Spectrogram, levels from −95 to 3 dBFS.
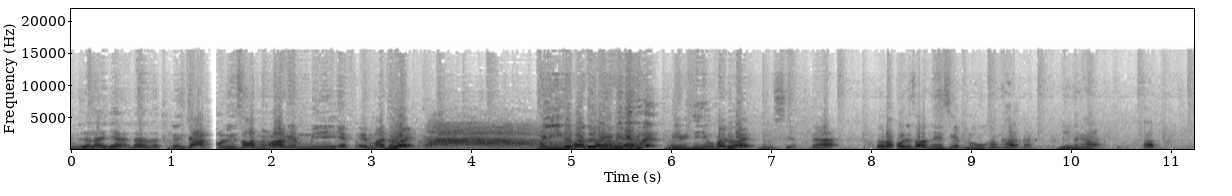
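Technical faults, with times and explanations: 1.37–1.47 s and 8.17–8.27 s, burst of packet loss: Each time, roughly a tenth of a second of the stream arrived too late or not at all. The receiver covered about 80 ms by extending the last sound it had and letting it fade, so a held, dimming stretch replaces the real audio. When the stream picks up again, the audio jumps forward, and about 80 ms of material between the two points is simply gone.
2.85–2.89 s, 3.87–3.91 s and 9.43–9.49 s, short concealed packet loss: These are brief dropouts where small pieces of the stream missed the decoder. The first two are about 20 ms each and the third about 40 ms. The decoder bridged each hole by continuing the preceding sound and then blending back into the real signal. That leaves a quick smear or wobble rather than a clean gap, and a very short sound falling inside one of these spans can disappear.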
